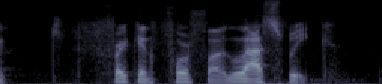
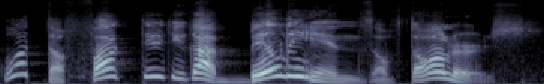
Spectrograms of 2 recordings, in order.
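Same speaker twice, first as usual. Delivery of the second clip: retold disbelief; 7 semitones higher, 7 dB louder, slower than usual. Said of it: "I was like".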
